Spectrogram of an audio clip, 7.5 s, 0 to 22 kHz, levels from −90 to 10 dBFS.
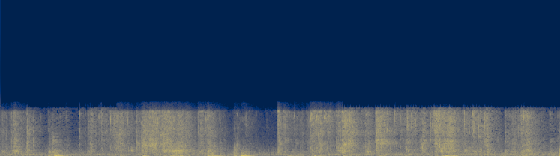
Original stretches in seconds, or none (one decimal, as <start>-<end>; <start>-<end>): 0.0-1.0; 2.1-2.7; 3.7-4.5; 6.7-7.5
